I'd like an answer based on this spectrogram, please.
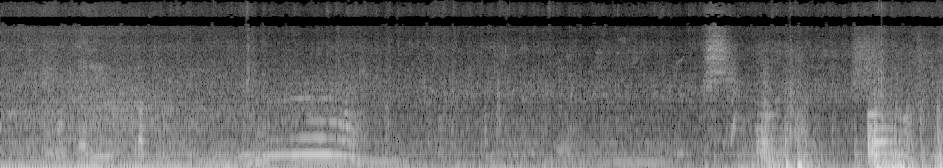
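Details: Giant cow being unloaded from a truck lets out one deep, swelling moo that rises slightly, then holds a long, steady low drone for several seconds; constant engine-like hum underneath, with clattering knocks near the end.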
